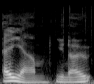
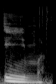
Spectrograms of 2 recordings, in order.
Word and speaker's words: Eyam: Eyam, is pronounced just like Eyam.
